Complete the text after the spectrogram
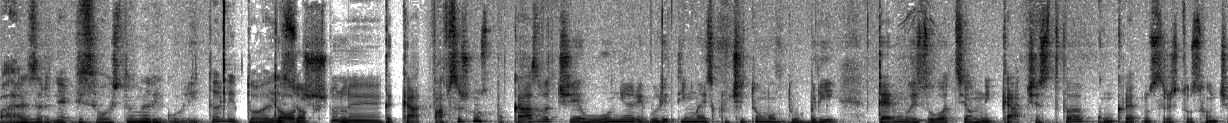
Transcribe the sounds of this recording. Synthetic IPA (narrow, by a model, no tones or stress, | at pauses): va̰ɛzɐɾd̪nʲakvisvɔjst̪ənɐɾɛɡʊlit̪əlit̪ɔj̪ɔɔʃt̪oɛt̪ɐkat̪ovafsɤʃnost̪po̥kazvət͡ʃɛlˠunijəɾɛɡʊlit̪iməisklʲut͡ʃit̪ɛlˠnod̪obɾi | t̪ɛɾmoizolˠɐt̪siɔnːika̰t͡ʃɛst̪vəkoŋkɾɛt̪nosɾɛʃt̪ʊswˠənt͡ʃɛ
